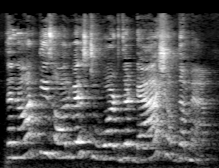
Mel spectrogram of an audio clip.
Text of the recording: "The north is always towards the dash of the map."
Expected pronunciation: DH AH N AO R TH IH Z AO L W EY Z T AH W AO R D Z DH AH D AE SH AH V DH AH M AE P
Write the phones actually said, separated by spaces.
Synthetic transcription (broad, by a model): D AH N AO R T IH Z AO L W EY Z T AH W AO R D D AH D AE SH AH V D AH M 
